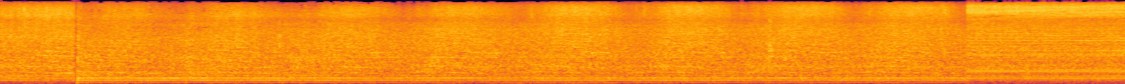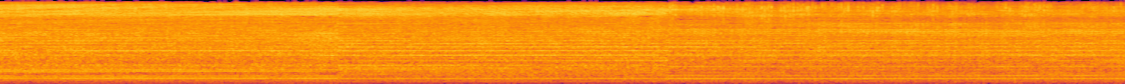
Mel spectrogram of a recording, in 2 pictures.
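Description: Log lathe running: a steady machine hum with several held tones over a hiss, the tones shifting in pitch about twelve seconds in and twice more later. Through the first part the high hiss swells regularly about once a second.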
